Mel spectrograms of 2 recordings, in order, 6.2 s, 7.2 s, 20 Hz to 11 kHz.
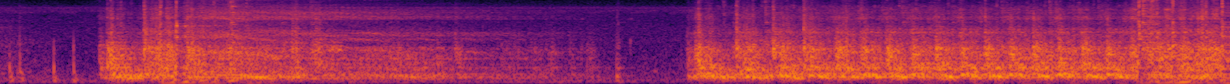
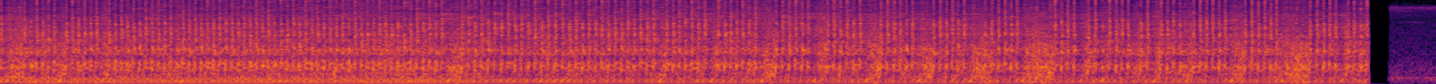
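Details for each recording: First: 1947 Allis-Chalmers B tractor, revived after eight years sitting, just after cleaning spark plugs: engine catches, dips, then stumbles with irregular dropped firing pulses; slightly better but still misfiring, owner suspects fuel starvation at carburetor. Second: Circa-1947 Allis-Chalmers B four-cylinder tractor revived after sitting eight years: catches and settles into a steady, even idle with no knocks or stumbles, then shuts off; it still falters under load, with fuel starvation suspected.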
